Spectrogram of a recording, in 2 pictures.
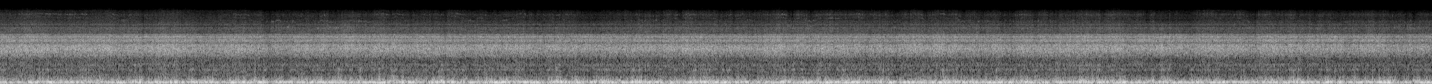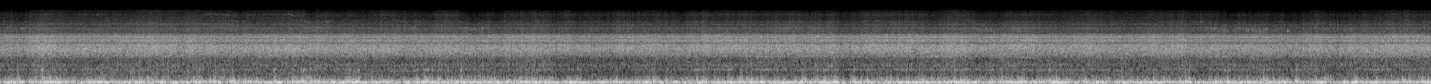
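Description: Royal Enfield Himalayan's single-cylinder engine running steadily at cruising speed, heard from a handlebar-mounted action camera, with wind and road noise over it.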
